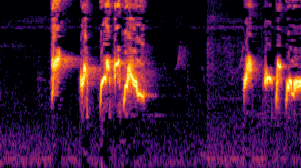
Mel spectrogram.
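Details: Red-whiskered bulbul song meant to pump up decoy birds: a loud, quick phrase of rising and dipping whistles, then a second similar phrase after about a second's pause.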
